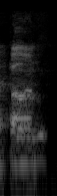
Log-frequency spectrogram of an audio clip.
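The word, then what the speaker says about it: Bohn: Danny, how do you pronounce that? Bone? Yeah, Bone.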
